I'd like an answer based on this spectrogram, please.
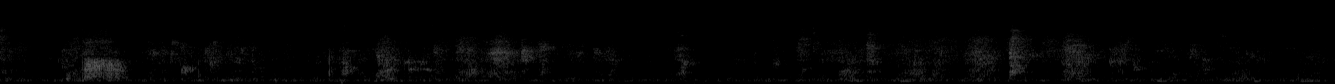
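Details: Belle, a Labrador Retriever mother, with her seven puppies born May 24, 2021, on a live puppy cam on June 4: a continuous stream of small whimpers, squeaks and snuffling noises, rising and falling in loudness.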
